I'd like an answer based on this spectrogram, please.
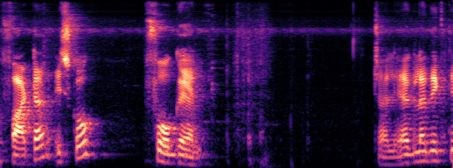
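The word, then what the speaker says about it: Vogel: Last में आएगा हमारा यहाँ पे फाटर, इसको क्या पढ़ेंगे फै पढ़ेंगे, तो फाटर, इसको फोगेल।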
